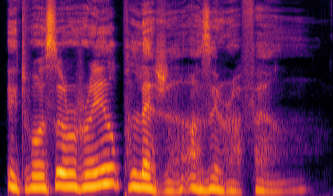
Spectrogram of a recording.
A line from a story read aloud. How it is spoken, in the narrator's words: Crowley says, the timbre of his voice sending shivers down Aziraphale's spine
